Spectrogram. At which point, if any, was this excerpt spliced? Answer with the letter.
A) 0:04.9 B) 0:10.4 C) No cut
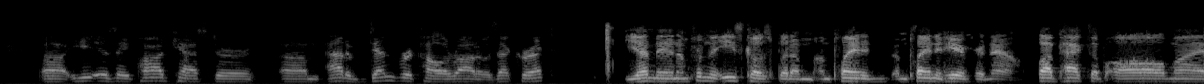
B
